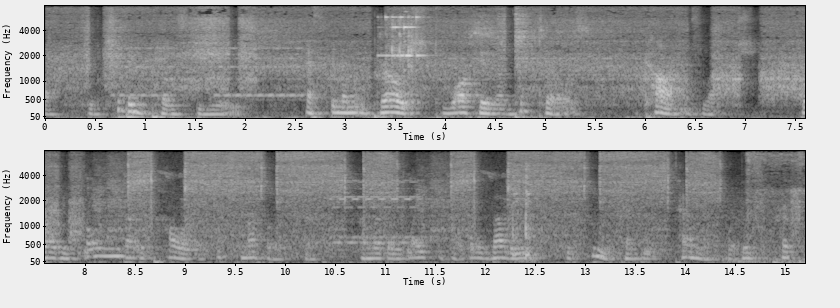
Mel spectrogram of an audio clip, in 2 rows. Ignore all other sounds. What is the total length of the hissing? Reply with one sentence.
The hissing can be heard for 15 seconds in total.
